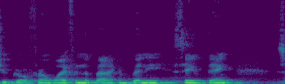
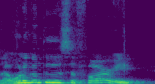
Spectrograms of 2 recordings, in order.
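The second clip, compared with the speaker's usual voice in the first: put-on high, bright-eyed girl voice, pitched up; girl's eager request; 10 semitones higher than usual. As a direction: play the excited girlfriend asking. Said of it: "she goes".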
